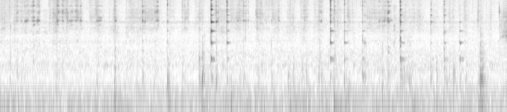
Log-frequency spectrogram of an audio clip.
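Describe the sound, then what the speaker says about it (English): A whisk stirs salt and black pepper together in a bowl, producing faint, quick metallic clinks and scraping taps against the dish in an irregular rhythm, quiet and close with no talking. "Now I'm going to just whisk all of that together."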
